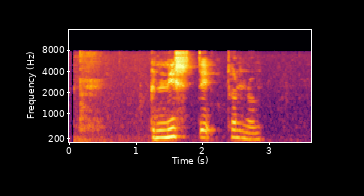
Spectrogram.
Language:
Icelandic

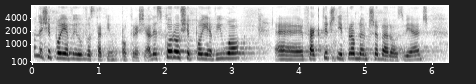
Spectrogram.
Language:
Polish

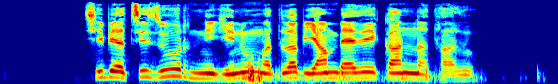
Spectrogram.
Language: Torwali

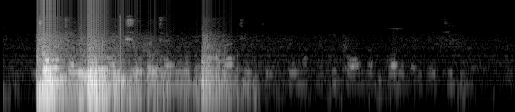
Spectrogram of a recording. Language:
Swahili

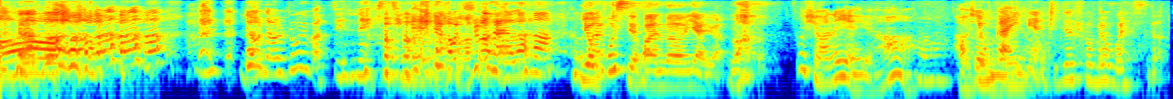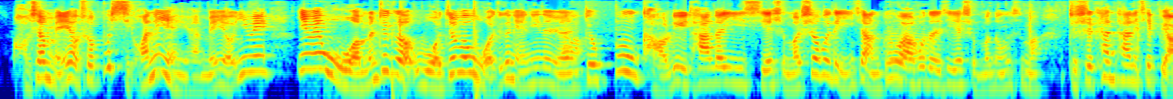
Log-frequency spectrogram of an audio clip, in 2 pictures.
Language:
Chinese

